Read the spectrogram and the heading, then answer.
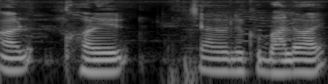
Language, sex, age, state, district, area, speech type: Bengali, male, 18-30, West Bengal, Uttar Dinajpur, urban, spontaneous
